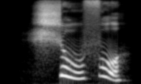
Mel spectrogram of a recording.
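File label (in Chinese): "束缚", Chinese; HSK6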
